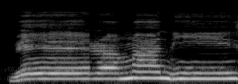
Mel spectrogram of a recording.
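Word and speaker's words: veramaṇī: So you drag the E and the I.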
